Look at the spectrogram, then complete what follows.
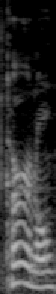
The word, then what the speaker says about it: Colonel: words there's no R yep that's Colonel there's not a popcorn co l o ne L in my tooth yeah cuz Colonel as in popcorn is spelled with a k Kol ome ho okay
